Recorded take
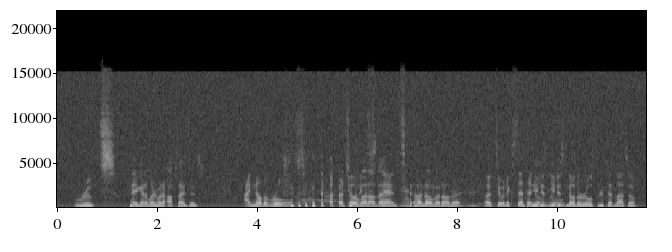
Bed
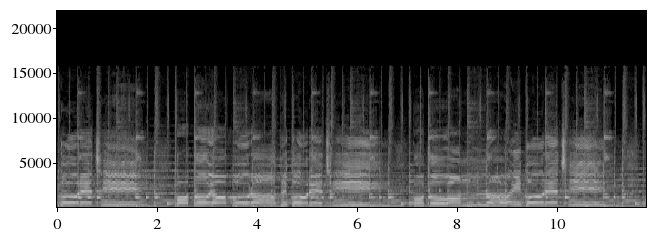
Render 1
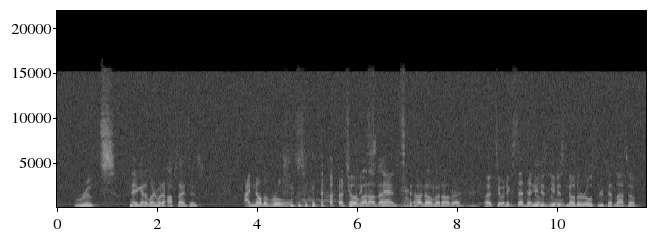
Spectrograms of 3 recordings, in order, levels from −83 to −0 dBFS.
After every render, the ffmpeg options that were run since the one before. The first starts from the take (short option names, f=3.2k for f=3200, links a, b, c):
-af "bandreject=f=50:t=h:w=4,bandreject=f=100:t=h:w=4,bandreject=f=150:t=h:w=4,bandreject=f=200:t=h:w=4,bandreject=f=250:t=h:w=4,bandreject=f=300:t=h:w=4"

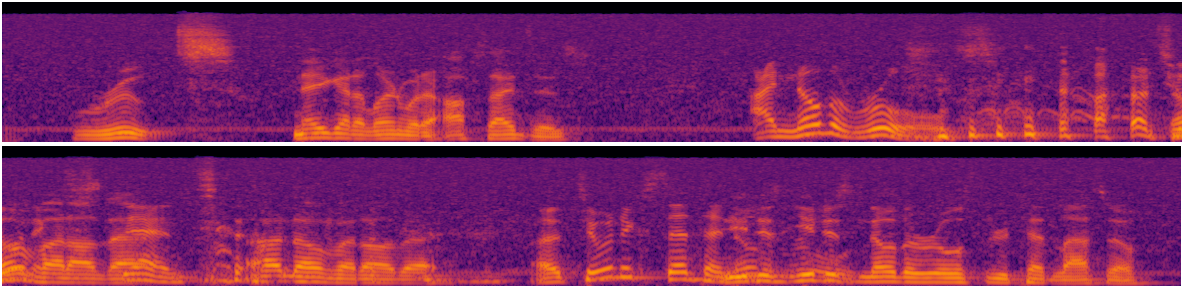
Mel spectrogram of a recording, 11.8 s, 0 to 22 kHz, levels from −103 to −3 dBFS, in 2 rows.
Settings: -af "afftdn=nr=8:nf=-46"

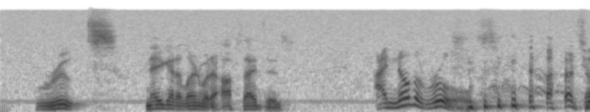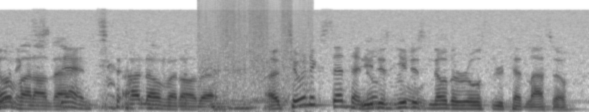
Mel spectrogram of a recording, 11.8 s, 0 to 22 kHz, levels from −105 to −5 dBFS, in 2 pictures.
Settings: -filter_complex "[0:a]asettb=1/sr,asplit=3[a][b][c];[a]atrim=end=7.874[d];[b]atrim=start=7.87:end=9.03,asetpts=PTS-STARTPTS,afade=t=in:d=0.004:c=qsin,afade=t=out:st=1.156:d=0.004:c=qsin,aeval=exprs='val(0)+0.5*0.02*sgn(val(0))':c=same[e];[c]atrim=start=9.026[f];[d][e]acrossfade=d=0.004:c1=hsin:c2=qsin[g];[g][f]acrossfade=d=0.004:c1=qsin:c2=hsin"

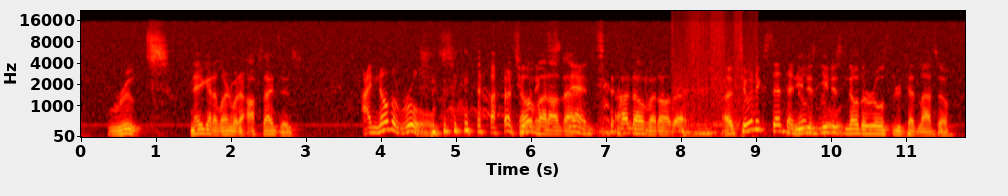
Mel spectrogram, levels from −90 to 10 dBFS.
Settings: -af "lowshelf=f=140:g=8,bandreject=f=50:t=h:w=6,bandreject=f=100:t=h:w=6,bandreject=f=150:t=h:w=6,bandreject=f=200:t=h:w=6,bandreject=f=250:t=h:w=6,bandreject=f=300:t=h:w=6,bandreject=f=350:t=h:w=6"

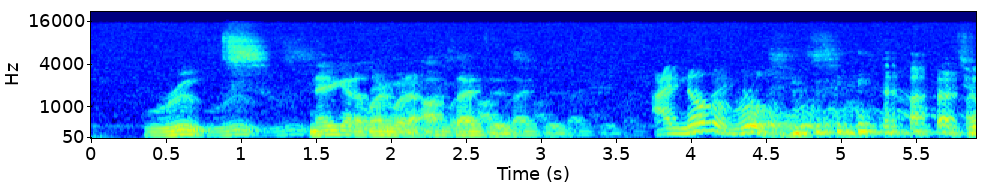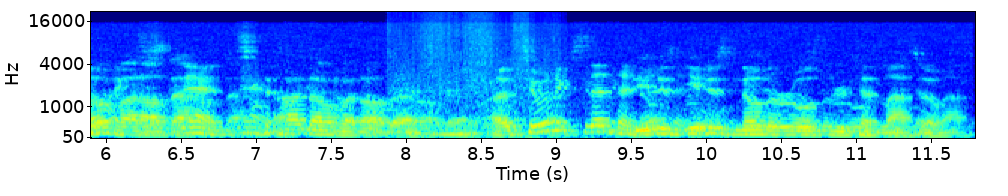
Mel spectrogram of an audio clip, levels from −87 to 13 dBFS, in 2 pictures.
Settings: -filter_complex "[0:a]asplit=2[a][b];[b]adelay=44,volume=-6dB[c];[a][c]amix=inputs=2:normalize=0,asplit=2[d][e];[e]adelay=368,lowpass=f=1.5k:p=1,volume=-8.5dB,asplit=2[f][g];[g]adelay=368,lowpass=f=1.5k:p=1,volume=0.31,asplit=2[h][i];[i]adelay=368,lowpass=f=1.5k:p=1,volume=0.31,asplit=2[j][k];[k]adelay=368,lowpass=f=1.5k:p=1,volume=0.31[l];[d][f][h][j][l]amix=inputs=5:normalize=0"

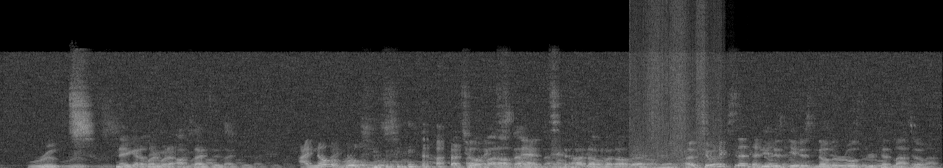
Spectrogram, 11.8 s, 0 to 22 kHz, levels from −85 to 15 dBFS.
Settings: -af "volume=6.5dB"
